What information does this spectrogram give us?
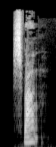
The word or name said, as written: svang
